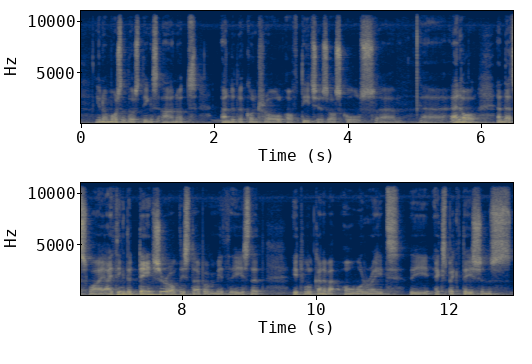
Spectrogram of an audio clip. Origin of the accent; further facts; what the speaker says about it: Finland; I'm from Finland.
